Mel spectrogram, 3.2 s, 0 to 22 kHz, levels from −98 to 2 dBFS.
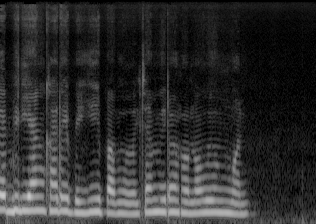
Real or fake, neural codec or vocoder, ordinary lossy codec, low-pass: fake; codec, 44.1 kHz, 2.6 kbps, SNAC; none; none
